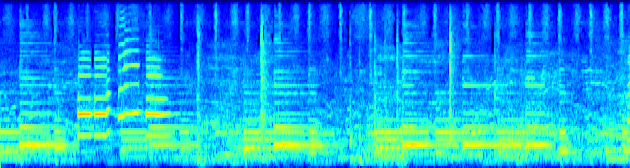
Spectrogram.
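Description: Live acoustic trio music: an acoustic guitar picks a run of notes over held saxophone tones, with light hand percussion.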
